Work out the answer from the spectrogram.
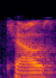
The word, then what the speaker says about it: Coues: turf as well absolutely coos deer cows deer however you want to pronounce it challenges is correct yeah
